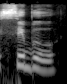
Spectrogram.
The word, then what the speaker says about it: Cebu: So, technically in the Tagalog alphabet, the letter E can be pronounced E or E like the letter I. So, I say Cebu. Cebu. And I know some people say su, but usually it's either Cebu or Sebu.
